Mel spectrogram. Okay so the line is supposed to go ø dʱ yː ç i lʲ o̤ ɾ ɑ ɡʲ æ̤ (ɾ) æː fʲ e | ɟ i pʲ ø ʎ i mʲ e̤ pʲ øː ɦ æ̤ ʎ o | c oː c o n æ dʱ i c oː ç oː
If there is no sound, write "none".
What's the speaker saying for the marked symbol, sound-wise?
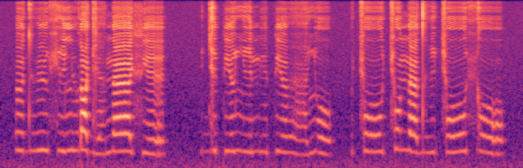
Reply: n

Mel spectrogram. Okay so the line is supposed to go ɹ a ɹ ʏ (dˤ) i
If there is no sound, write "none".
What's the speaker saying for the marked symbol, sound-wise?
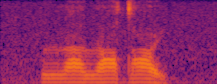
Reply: dˤ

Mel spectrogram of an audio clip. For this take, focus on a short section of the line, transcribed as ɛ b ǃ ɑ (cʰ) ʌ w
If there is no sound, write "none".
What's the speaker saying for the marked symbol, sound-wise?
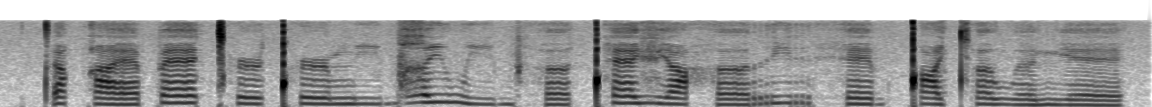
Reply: cʰ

